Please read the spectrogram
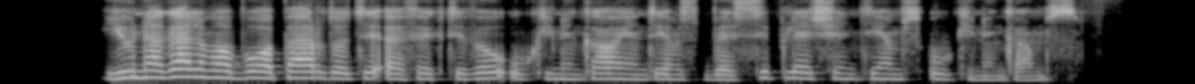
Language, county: Lithuanian, Kaunas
